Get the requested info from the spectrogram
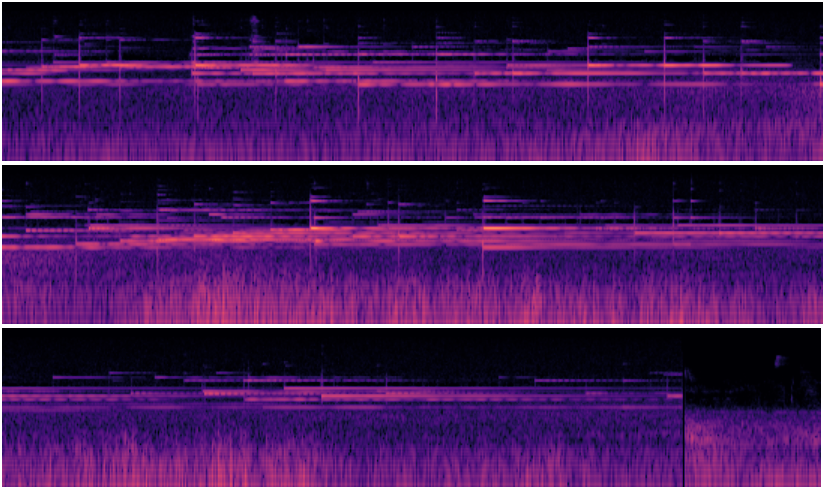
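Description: A handbell piece played on brass handbells by two ringers: chords are struck and ring on, overlapping one another. Strikes thin out in the last seconds and the ringing fades away toward the end.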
